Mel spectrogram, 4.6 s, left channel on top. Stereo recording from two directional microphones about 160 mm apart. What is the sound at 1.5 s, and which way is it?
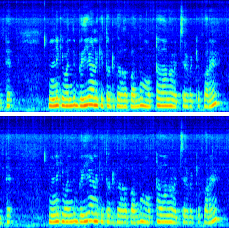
Speech, 50° left (ahead or behind).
